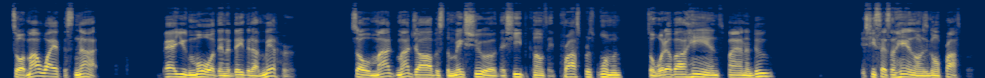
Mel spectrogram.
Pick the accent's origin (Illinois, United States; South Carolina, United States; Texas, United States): Texas, United States; Houston; also born or lived in Waco / Dallas; I'm originally from Houston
